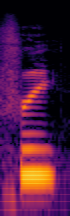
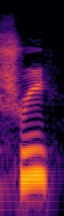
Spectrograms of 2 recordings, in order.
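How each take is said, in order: First: The word begins with an f sound. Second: The word begins with a shr sound. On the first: "pronounce the word three as in free" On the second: "or shri?"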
